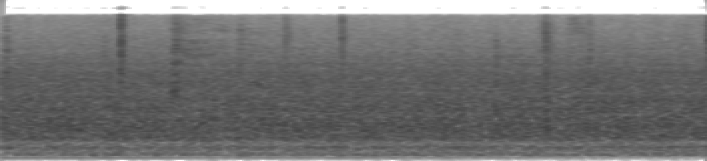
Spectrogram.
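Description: Steady roar of a jet airliner's cabin in flight: engine and airflow noise, even and unbroken, with a few faint high ticks now and then.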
